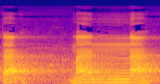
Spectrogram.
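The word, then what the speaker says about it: تأمنّا: Malaka la ta'manna. Nah ini, seperti ya. Coba baca Bapak. Ini ismamnya nih di sini. Seharusnya gimana? Malaka la ta'manna. Tetapi asli katanya adalah malaka la ta'manuna.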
